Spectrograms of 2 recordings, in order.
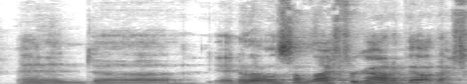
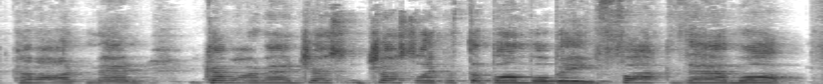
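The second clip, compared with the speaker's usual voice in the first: high, loud mock rally cry; mock rallying yell; 10 semitones higher, 4 dB louder than usual. Mob egging each other on, high loud mock cry. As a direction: egg them on like a riled mob.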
